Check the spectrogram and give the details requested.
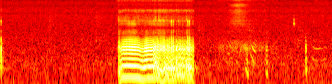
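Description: One loud, rattling, drawn-out snore from a sleeping dog, then quiet breathing; ordinary snoring.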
